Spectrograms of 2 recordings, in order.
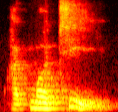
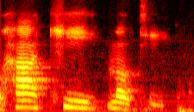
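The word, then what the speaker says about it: הֲקִימוֹתִי: Hakmoti. Give the second syllable its due. Ha-ki-moti. Hakimoti. Very nice.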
